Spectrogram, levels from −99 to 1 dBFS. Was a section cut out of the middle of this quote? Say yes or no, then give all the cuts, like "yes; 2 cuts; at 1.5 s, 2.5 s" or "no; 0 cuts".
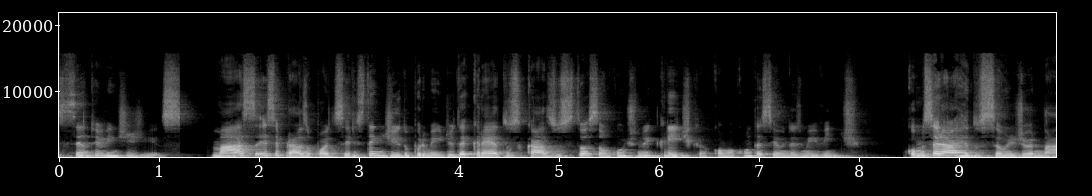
no; 0 cuts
